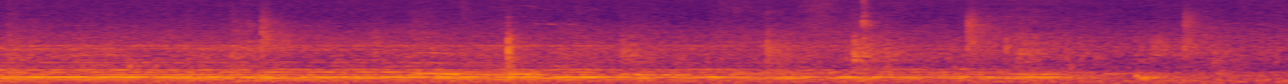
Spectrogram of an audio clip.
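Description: A choir sings a held chord in an echoing hall and then stops.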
